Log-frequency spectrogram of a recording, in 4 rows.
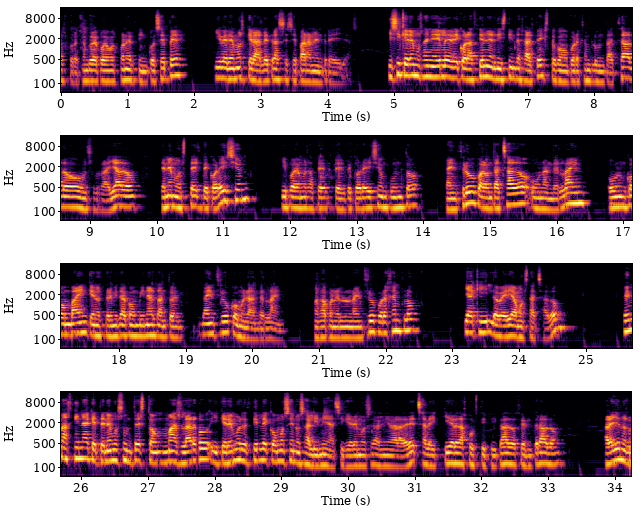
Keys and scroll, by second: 10.9 Return, 21.0 Return.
